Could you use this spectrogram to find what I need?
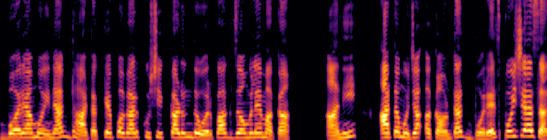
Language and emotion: Goan Konkani, happy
